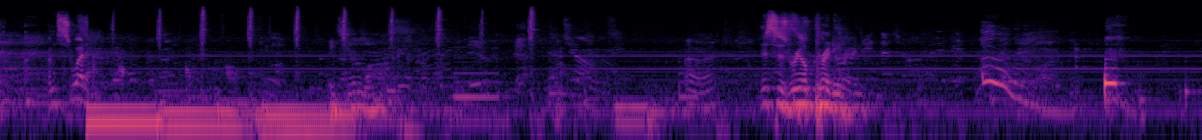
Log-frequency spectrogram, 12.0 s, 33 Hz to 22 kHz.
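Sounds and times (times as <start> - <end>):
low bass notes humming: 0.9 - 7.2.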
